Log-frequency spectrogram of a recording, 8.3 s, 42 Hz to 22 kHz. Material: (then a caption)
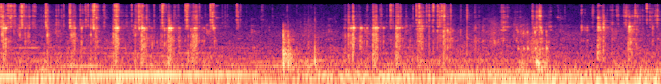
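Metal. A small, ornate, hollow gold-plated metal genie lamp is held in both hands while fingertips and nails tap and scratch its embossed body. The result is a quick, irregular patter of light metallic clicks and taps, each with a brief ring near 2.7 kHz, mixed with bright scratching over a steady low hum.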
